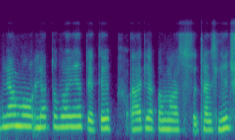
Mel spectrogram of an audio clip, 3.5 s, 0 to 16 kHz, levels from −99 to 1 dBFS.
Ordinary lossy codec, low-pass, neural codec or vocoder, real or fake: Opus, 24 kbps; 7.2 kHz; codec, 16 kHz, 2 kbps, FreqCodec, smaller model; fake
